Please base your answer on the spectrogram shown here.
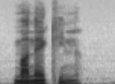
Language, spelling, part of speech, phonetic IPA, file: Polish, manekin, noun, [mãˈnɛcĩn], Pl-manekin.ogg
